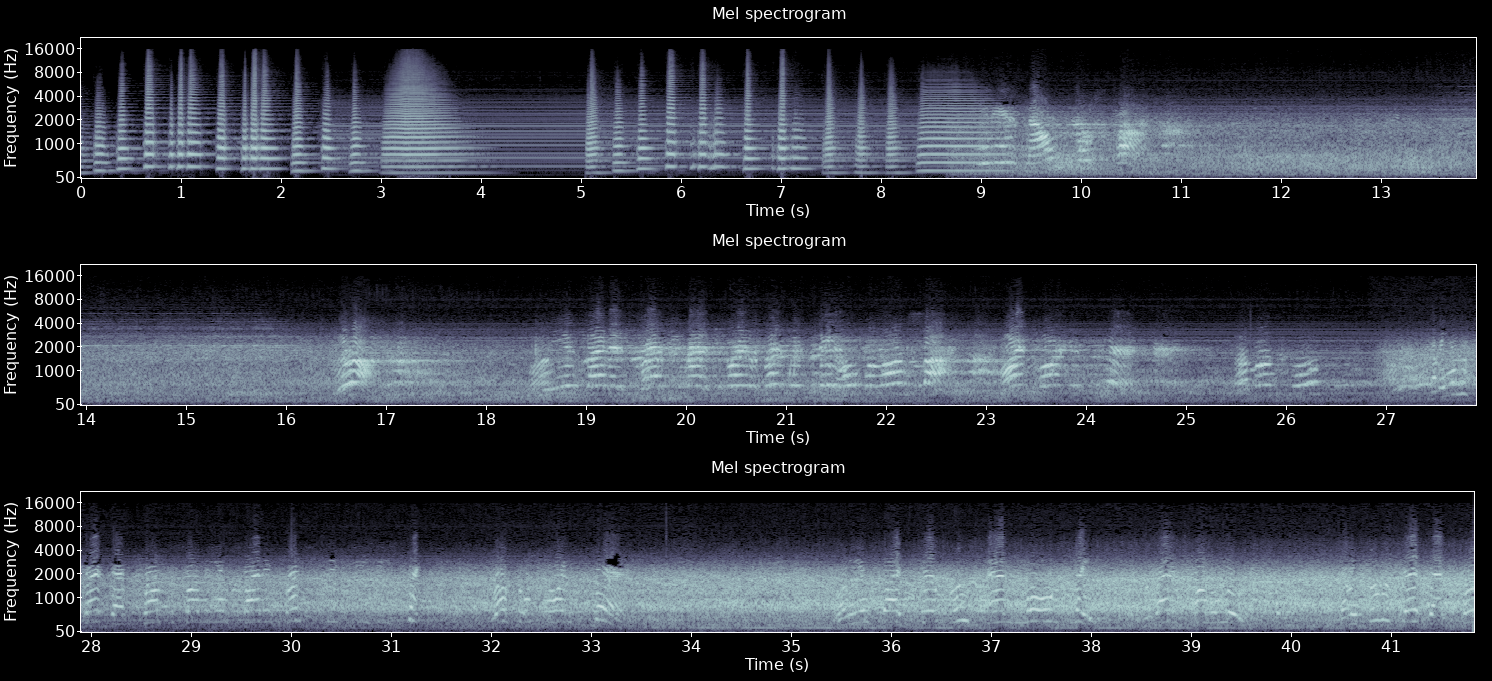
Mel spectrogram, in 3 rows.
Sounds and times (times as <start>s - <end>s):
Speech: 9.0s - 11.0s, 18.5s - 26.4s, 27.0s - 31.4s, 32.0s - 33.4s, 35.5s - 39.6s, 40.5s - 41.8s.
